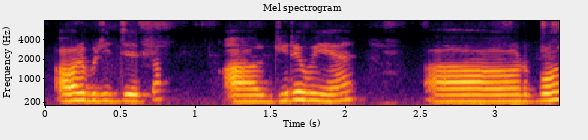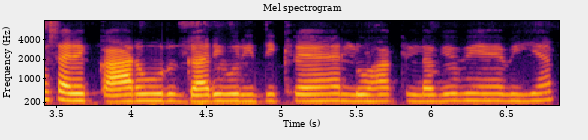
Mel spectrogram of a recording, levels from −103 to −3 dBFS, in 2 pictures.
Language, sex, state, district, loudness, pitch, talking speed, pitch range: Hindi, female, Bihar, West Champaran, -18 LUFS, 235 Hz, 200 wpm, 225-245 Hz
